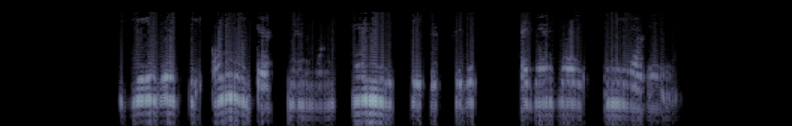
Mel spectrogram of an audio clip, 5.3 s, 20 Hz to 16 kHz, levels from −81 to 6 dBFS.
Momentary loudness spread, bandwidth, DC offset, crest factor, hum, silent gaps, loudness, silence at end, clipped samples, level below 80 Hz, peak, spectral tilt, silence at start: 11 LU; 11.5 kHz; under 0.1%; 22 dB; none; 3.24-3.45 s, 3.96-4.01 s; -30 LUFS; 0.8 s; under 0.1%; -64 dBFS; -10 dBFS; -2.5 dB/octave; 0.8 s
